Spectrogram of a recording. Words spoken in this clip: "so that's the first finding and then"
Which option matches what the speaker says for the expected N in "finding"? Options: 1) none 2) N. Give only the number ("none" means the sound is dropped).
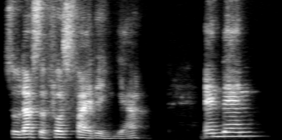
1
